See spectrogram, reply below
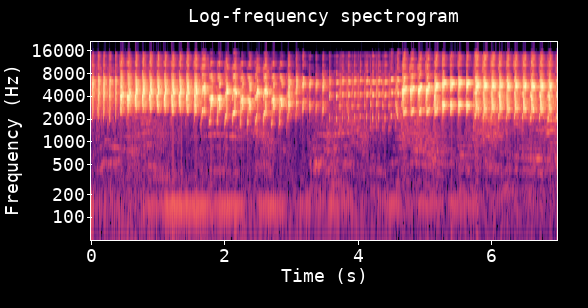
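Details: Lovebird singing a long ngekek chatter, starting with ngetik-style notes; used to coax lazy birds into singing. Rapid, buzzy, high-pitched notes repeated about three times a second in a continuous stream, with a steady low hum beneath.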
